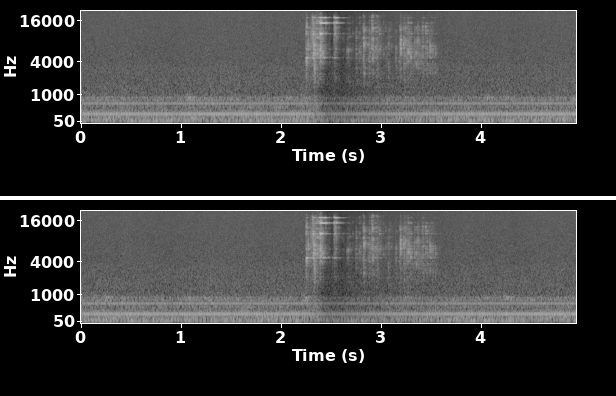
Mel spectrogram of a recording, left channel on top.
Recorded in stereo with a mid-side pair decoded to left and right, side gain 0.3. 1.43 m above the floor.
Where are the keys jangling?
10° left, 2 m.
